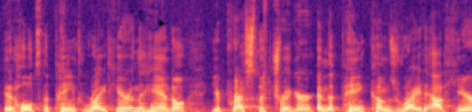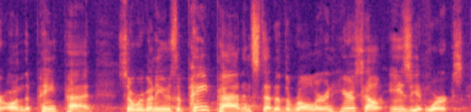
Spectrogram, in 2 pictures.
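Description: An American man in his forties giving an emphatic, persuasive home shopping host pitch while demonstrating products. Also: lively intonation, fairly quick, hardly any pauses. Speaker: infomercial pitchman. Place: TV studio demonstration set. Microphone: lapel mic.

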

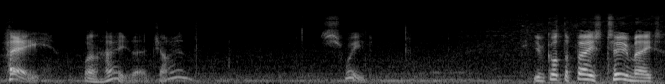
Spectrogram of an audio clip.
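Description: Very slow and high-pitched, his voice swoops wildly, bright and forceful, with vocal fry and a little hiss or hum. A British man in his thirties, he live-streams a game and jokes with viewers, often at his own expense. His USB mic rests on his laptop in a small room at home.

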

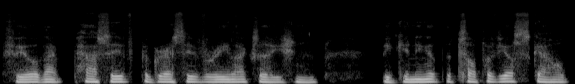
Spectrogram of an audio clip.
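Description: An older man with a soft, breathy voice gently guiding a breathing and relaxation meditation in soothing, measured instructions. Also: mid-range voice, level tone, no room sound. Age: 60s or older. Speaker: relaxation therapy guide. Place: furnished room at home. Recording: dull lo-fi sound, music behind. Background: music.

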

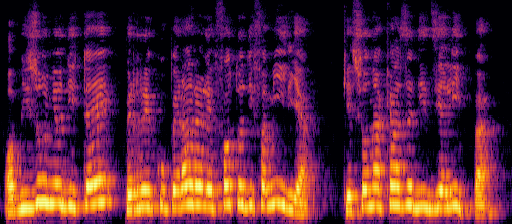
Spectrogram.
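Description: A woman voicing an excited young female mouse reporter who talks in an urgent, insistent rush. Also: high-pitched, pitched above the performer's own voice. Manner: urgent, rapid-fire, insistent. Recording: roomy echo.

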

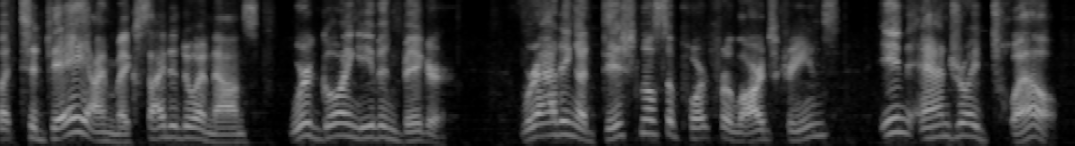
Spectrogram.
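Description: A man in his forties delivering a scripted tech keynote presentation outdoors on a city rooftop, upbeat and measured. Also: fairly high pitch, expressive, fairly bright tone, no room sound.

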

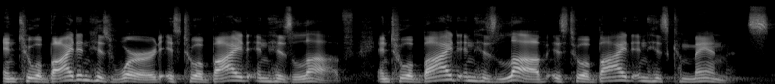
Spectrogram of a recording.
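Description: A man's voice: mid-range voice, animated, measured pace, hardly any pauses, a bit bright. A male pastor delivers a sermon in a mid-range voice, talking to the congregation in a loose, conversational way with frequent restarts. At key phrases he swells into emphatic, rising declarations. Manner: conversational asides with fillers and restarts. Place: church.

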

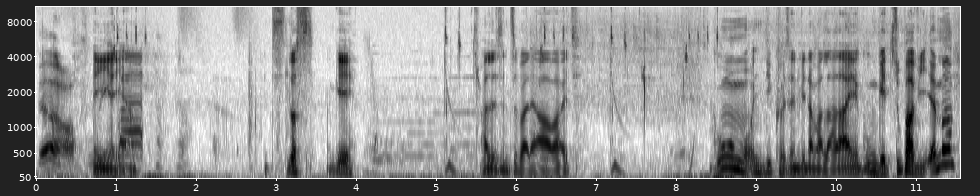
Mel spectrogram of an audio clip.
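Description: A man giving casual commentary while playing a video game, talking to his characters in an animated way, with game music behind him. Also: lowish voice, takes it slowly, long pauses. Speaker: let's play host.

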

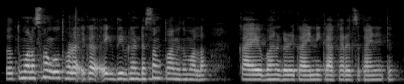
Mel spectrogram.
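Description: A woman voicing a calm female doctor. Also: a little high, very fast, close to an everyday voice. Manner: calm, explaining.

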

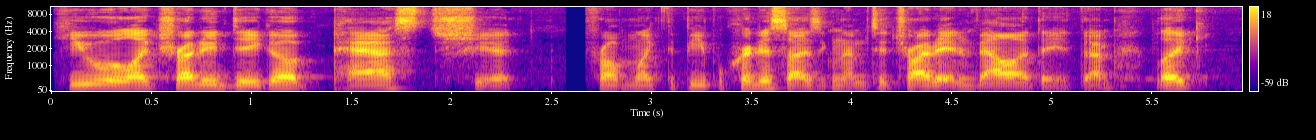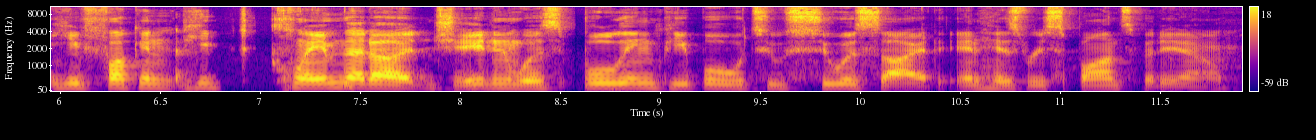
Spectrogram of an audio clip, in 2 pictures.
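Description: Guy cohosting a podcast, swears a ton, rambly explainer, normal pitch, home mic. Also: normal speed. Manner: profane, rambling, explains drama at length. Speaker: podcast co-host. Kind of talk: casual group chat.

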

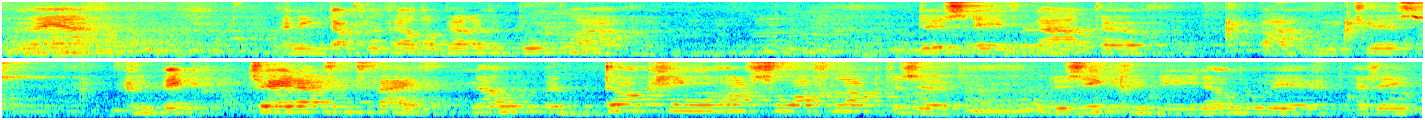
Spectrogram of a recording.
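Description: A woman's voice: on the high side, noisy background. A woman with a Brabant Dutch accent performing a comic stage monologue at a carnival show, telling a story full of punchlines. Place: small theatre stage. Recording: roomy, distant amateur stage recording.

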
